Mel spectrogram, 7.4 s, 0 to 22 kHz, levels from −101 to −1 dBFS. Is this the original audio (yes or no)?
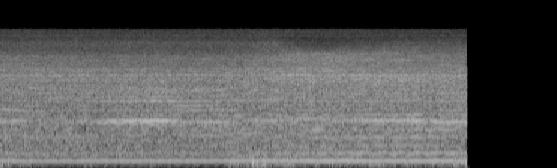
yes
